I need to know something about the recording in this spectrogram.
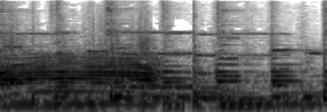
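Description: A cow mooing once, a call about a second long that rises and falls in pitch, over background music that plays on after it.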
